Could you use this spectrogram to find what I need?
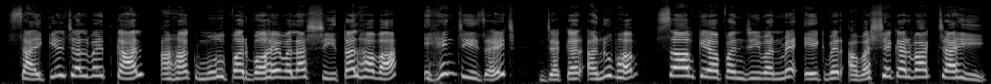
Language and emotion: Maithili, happy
